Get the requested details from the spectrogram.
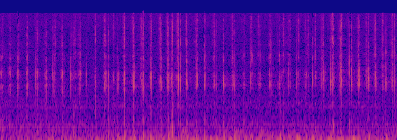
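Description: A small round glass jar with a green plastic lid is held and turned in the hands while fingertips and nails tap and scratch its surface and rim. Rapid, quiet, bright clicks and ticks follow one another with a hollow, low undertone. The taps are dry, with almost no ring.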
